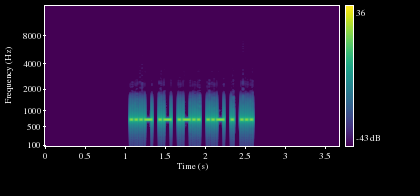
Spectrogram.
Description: Morse code, heard as a keyed tone, about 40 wpm, 700 Hz. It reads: VALUES
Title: ES:S Suffix - Top 100 Words with Base Words 40wpm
